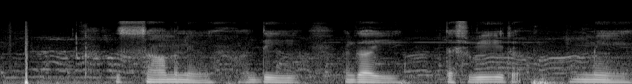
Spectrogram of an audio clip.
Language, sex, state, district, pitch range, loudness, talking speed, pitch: Hindi, male, Rajasthan, Bikaner, 95-110 Hz, -23 LUFS, 55 wpm, 105 Hz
